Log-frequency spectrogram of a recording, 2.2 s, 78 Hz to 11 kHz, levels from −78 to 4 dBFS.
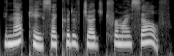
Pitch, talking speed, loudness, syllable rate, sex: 230 Hz, 250 wpm, -19 LUFS, 5.3 syllables/s, female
